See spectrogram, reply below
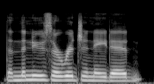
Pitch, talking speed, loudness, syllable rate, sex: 190 Hz, 155 wpm, -13 LUFS, 6.1 syllables/s, female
